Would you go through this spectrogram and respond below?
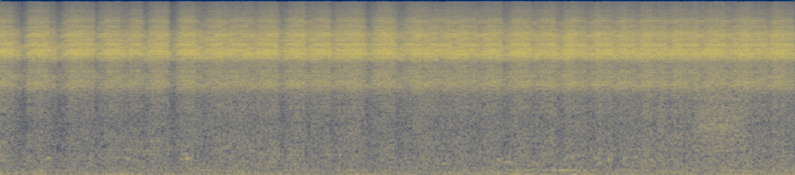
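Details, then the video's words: Street in Ierapetra, Crete, Greece, filled with cicada song: an intense, hissing wall of sound beating in rapid even pulses throughout, little else audible beyond faint low background noise. "Cretan cicadas sounds"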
